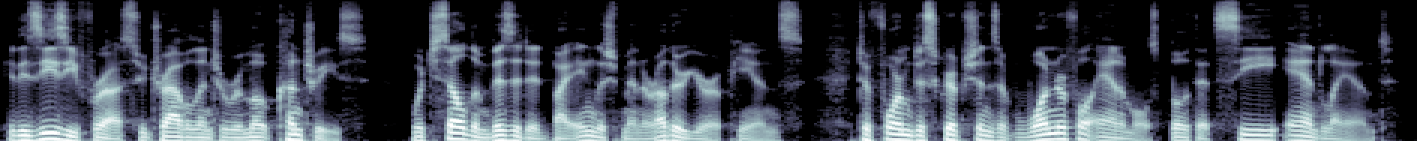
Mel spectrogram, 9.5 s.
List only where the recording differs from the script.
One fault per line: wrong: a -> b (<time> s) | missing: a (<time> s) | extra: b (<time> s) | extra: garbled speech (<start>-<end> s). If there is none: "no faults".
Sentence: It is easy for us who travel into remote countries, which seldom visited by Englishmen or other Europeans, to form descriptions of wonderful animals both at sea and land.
no faults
